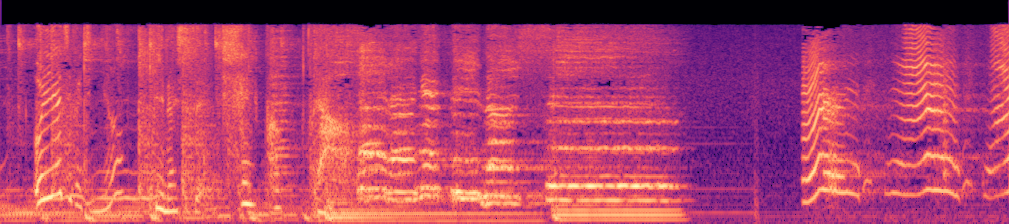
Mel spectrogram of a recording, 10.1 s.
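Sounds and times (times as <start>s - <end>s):
speech: 0.4s - 6.8s
newborn baby crying: 8.0s - 10.0s.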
